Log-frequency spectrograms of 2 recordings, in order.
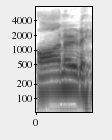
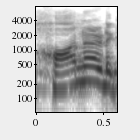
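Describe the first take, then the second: First: The word begins directly with a vowel sound. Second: The word begins with an audible H sound. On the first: The speaker calls it right. "హెచ్ silent అనమాట" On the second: The speaker calls it wrong. "అది హానర్డ్ కాదు"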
